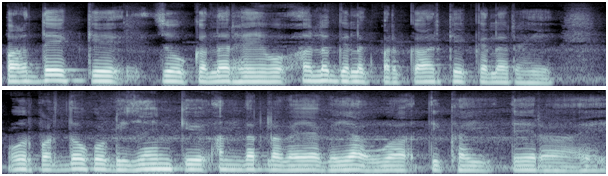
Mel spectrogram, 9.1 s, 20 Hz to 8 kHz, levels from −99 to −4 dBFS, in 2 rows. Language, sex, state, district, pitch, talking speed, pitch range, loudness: Hindi, male, Rajasthan, Bikaner, 130 Hz, 165 wpm, 120-135 Hz, -19 LUFS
